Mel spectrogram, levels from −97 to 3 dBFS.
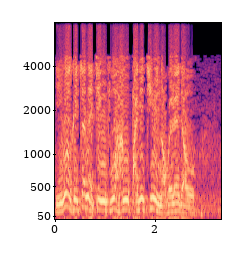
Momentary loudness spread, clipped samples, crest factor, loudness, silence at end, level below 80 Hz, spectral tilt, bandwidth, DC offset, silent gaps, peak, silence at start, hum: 7 LU; 10%; 4 dB; -4 LUFS; 0 s; -30 dBFS; -5.5 dB/octave; 8 kHz; 4%; none; 0 dBFS; 0 s; none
